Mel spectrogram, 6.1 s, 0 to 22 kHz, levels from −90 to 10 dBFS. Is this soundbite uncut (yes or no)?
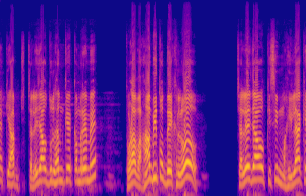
yes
